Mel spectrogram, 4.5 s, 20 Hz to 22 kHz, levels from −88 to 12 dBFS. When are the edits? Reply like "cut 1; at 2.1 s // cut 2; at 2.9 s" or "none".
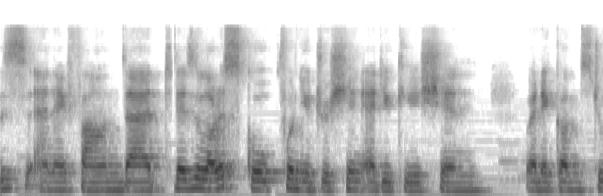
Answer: cut 1; at 1.2 s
